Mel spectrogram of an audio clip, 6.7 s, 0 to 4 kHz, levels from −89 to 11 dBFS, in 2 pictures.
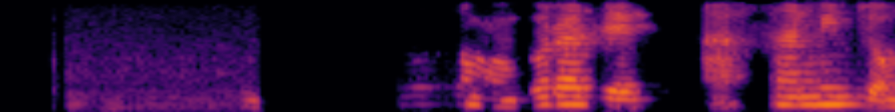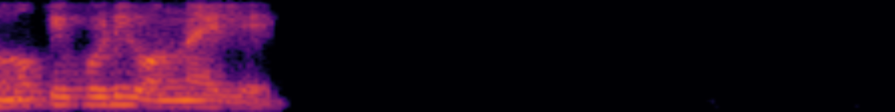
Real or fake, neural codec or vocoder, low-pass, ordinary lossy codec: real; none; 3.6 kHz; Opus, 16 kbps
